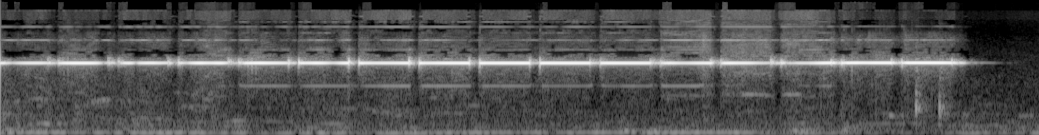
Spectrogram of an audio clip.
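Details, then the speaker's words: Standalone smoke detector tested with smoke: loud piercing high beeps about three times a second for several seconds, then stopping; it senses the smoke and alarms properly. "See, guys, it has already sensed it that there is a fire. Listen, guys. So when you hear that alarm, what you supposed to come and see what I've already done."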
